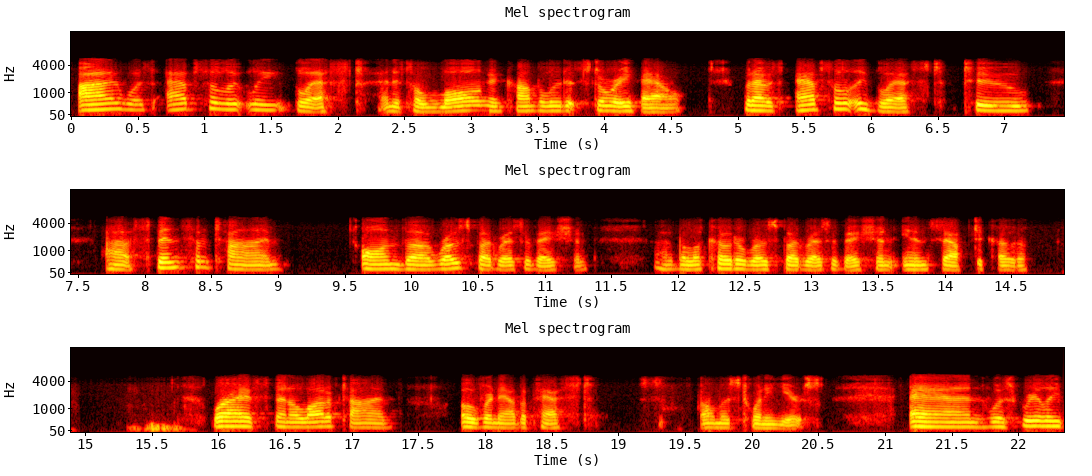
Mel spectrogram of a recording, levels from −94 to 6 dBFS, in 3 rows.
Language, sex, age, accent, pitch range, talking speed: English, female, 60-79, American, 145-185 Hz, 140 wpm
